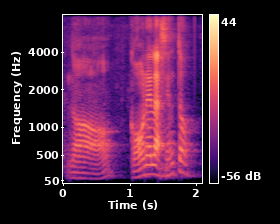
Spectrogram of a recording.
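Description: Animated Mexican man teaching a class. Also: mid-range voice, takes it slowly. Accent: Mexican Spanish. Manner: animated, asks rhetorical questions, homely cooking comparisons. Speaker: preaching instructor. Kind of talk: lively class lecture.

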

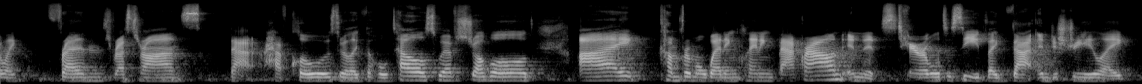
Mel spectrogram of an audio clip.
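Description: Bright-voiced chatty woman, casual. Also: fairly low pitch, slight background noise, rough recording. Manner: chatty, heavy use of "like". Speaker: restaurant marketing and events manager. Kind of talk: casual podcast chat.

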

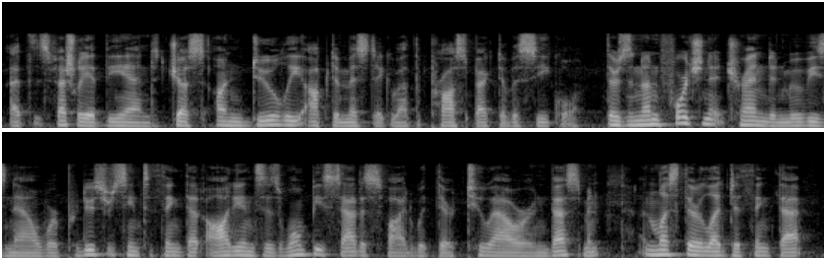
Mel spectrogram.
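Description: A man hosting a show, reading scripted narration in a dry, deliberate and wry way. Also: fairly low pitch, highs cut off. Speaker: host.

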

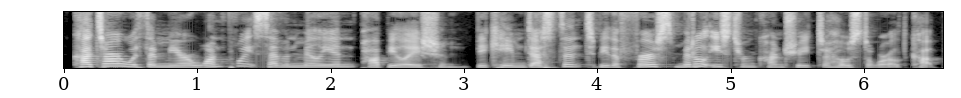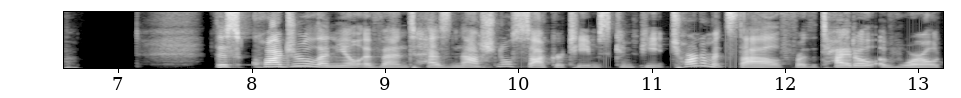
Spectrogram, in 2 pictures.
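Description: A woman's voice: on the high side, fairly bright tone, no room sound. Woman podcast host, dry close sound. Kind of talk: scripted narration and introductions.

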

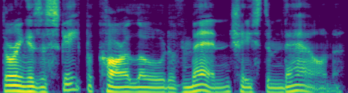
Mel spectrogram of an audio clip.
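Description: A man giving scripted narration for a history podcast, measured and steady, reading quotes with lifted emphasis. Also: on the low side, vocal fry, no echo, studio quality.

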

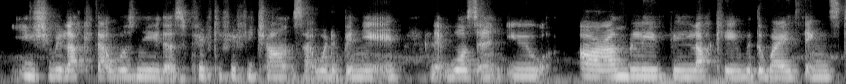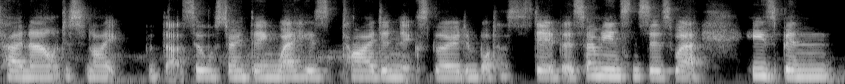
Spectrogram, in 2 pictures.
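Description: A woman co-hosting a casual podcast chat, opinionated and quick to laugh. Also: mid-range voice, sharp tone, a little hiss or hum, poor audio. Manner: chatty, opinionated, laughs often. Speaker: podcast co-host.

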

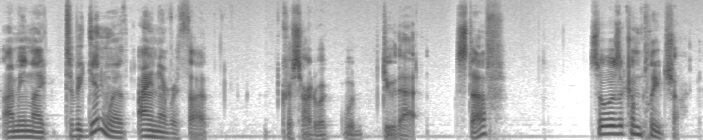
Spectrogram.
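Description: A middle-aged American man co-hosts a casual podcast, his mid-range voice recorded with no echo. He tells stories bluntly and animatedly, swearing plenty and mimicking what people said.

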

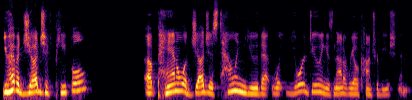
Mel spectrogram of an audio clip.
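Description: A man's voice: fairly high pitch, moderate pace, darkish tone, no echo, clean studio sound. A man, a guest in a reflective interview, talking earnestly and repeating phrases for emphasis.

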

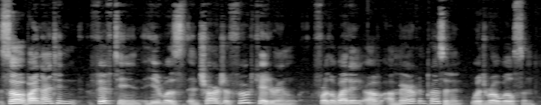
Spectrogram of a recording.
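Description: Podcast host rattling off history, swears a lot, jokey and quick. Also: medium pitch, expressive, a bit bright. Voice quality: fast, swears freely, jumps into silly voices. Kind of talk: casual comedic chat.

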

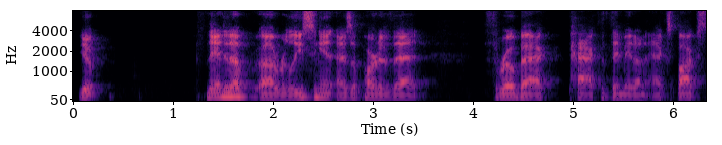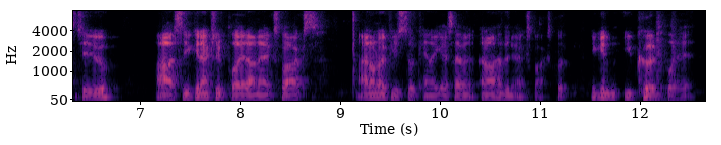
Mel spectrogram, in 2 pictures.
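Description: Chatty bright-voiced man in his twenties. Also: mid-range voice, steady tone, brisk. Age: 20s. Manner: chatty, rambling, many fillers. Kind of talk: casual chat.

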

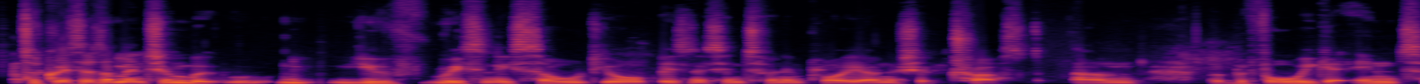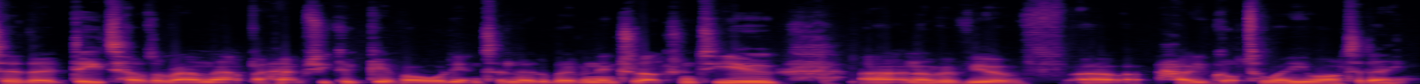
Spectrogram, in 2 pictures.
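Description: A man hosting a conversational interview in a wooden garden cabin, with slightly halting phrasing. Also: on the low side. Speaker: podcast host and interviewer.

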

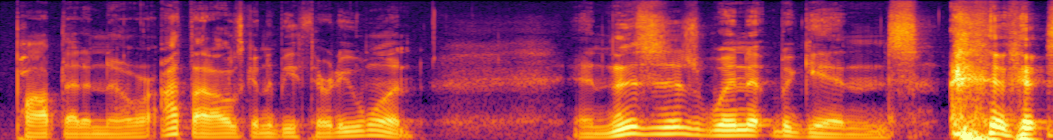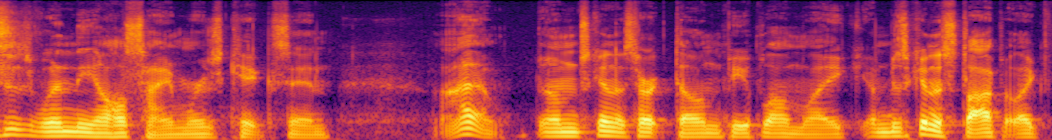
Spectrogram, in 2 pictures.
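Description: A man's voice: lowish voice, darkish tone, no room sound, studio quality. A man in his thirties hosting a casual solo podcast, sounding drained after a sick night, rambling with profanity and frequent laughter. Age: 30s. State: low energy after being sick. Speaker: podcast host.

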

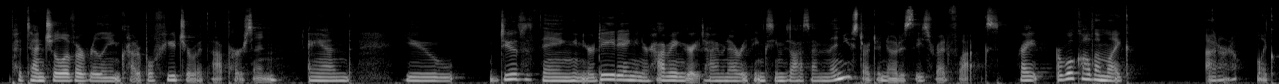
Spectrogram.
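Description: A woman with vocal fry from a sore throat, slightly losing her voice, speaking candidly and hesitantly as a solo podcast host. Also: lowish voice, dark tone. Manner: hesitant, confessional, conversational.

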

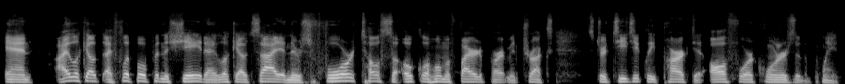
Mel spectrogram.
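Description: A man telling a story in casual conversation, animated and often checking in with the listener. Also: medium pitch, brisk, no room sound, studio quality. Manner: animated, keeps asking "right?".

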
